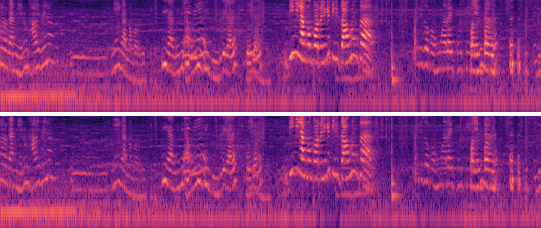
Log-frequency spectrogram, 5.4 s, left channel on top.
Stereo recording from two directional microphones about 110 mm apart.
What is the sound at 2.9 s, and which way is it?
Music, centre (ahead or behind).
